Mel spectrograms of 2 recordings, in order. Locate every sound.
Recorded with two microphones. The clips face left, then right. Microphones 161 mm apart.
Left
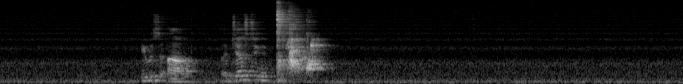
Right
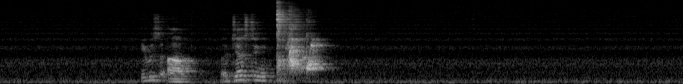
1.4 s a man speaking: 15° right (ahead or behind), 1.6 m; by 2.7 s 35° right (ahead or behind), 1.3 m
2.8 s a splash: 10° left (ahead or behind), 4 m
